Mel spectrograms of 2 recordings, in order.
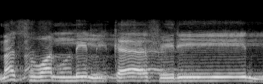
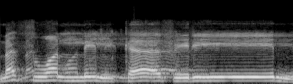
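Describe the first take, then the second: Both takes have the same delivery.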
